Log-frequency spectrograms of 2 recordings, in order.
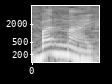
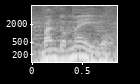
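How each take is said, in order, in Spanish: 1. El nombre se dice como dos sílabas de estilo inglés. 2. El nombre se dice con sílabas japonesas, bando-meido.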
